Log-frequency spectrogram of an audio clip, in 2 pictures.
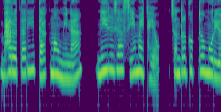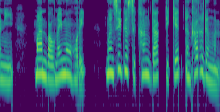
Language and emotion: Bodo, neutral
